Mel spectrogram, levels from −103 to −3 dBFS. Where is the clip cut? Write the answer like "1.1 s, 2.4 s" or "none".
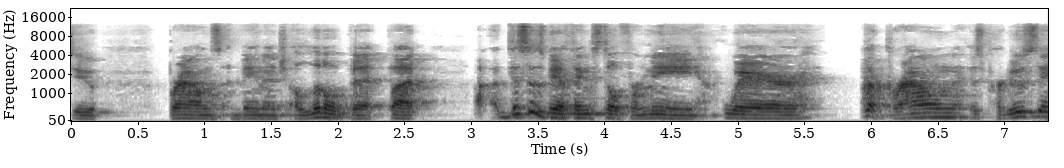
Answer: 3.6 s, 5.9 s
